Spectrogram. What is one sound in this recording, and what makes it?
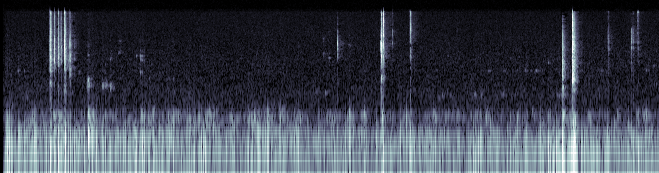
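Small metal parts click and tap against hard plastic.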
